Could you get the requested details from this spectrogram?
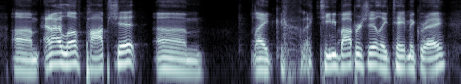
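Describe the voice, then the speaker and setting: Speaking at a very slow pace with an American accent, a man with a medium-pitched voice and ordinary pitch variation is heard in a dry, close recording with no echo against a quiet background. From Michigan. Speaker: metal musician. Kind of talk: podcast interview. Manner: casual, filler-heavy.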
